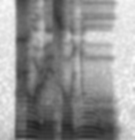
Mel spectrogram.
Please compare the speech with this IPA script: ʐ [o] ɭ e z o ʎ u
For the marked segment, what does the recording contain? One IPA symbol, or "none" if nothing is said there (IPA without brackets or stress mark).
o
